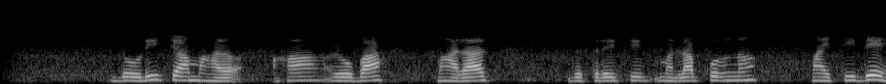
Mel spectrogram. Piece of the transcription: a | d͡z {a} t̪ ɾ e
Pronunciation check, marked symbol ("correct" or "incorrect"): incorrect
